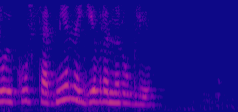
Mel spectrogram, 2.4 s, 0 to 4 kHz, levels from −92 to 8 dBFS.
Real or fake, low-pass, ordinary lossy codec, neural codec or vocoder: real; 3.6 kHz; MP3, 32 kbps; none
